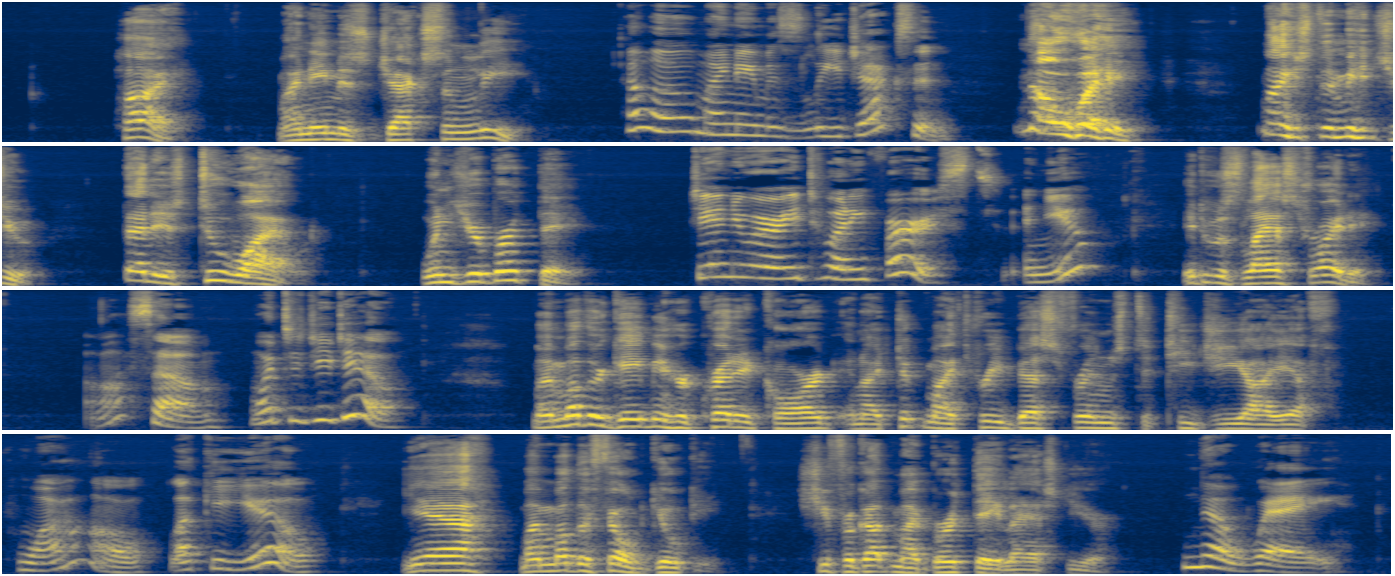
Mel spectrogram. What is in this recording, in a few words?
Conversation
